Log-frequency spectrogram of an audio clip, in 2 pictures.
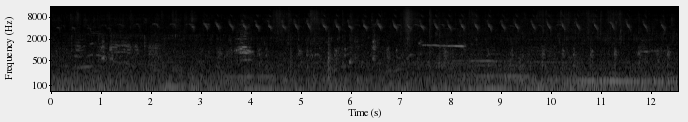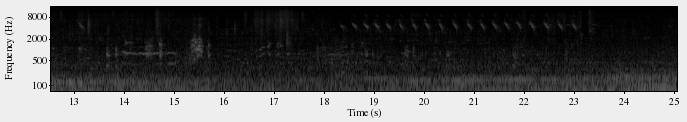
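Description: Rabbits rustle and shuffle in a wire cage.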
